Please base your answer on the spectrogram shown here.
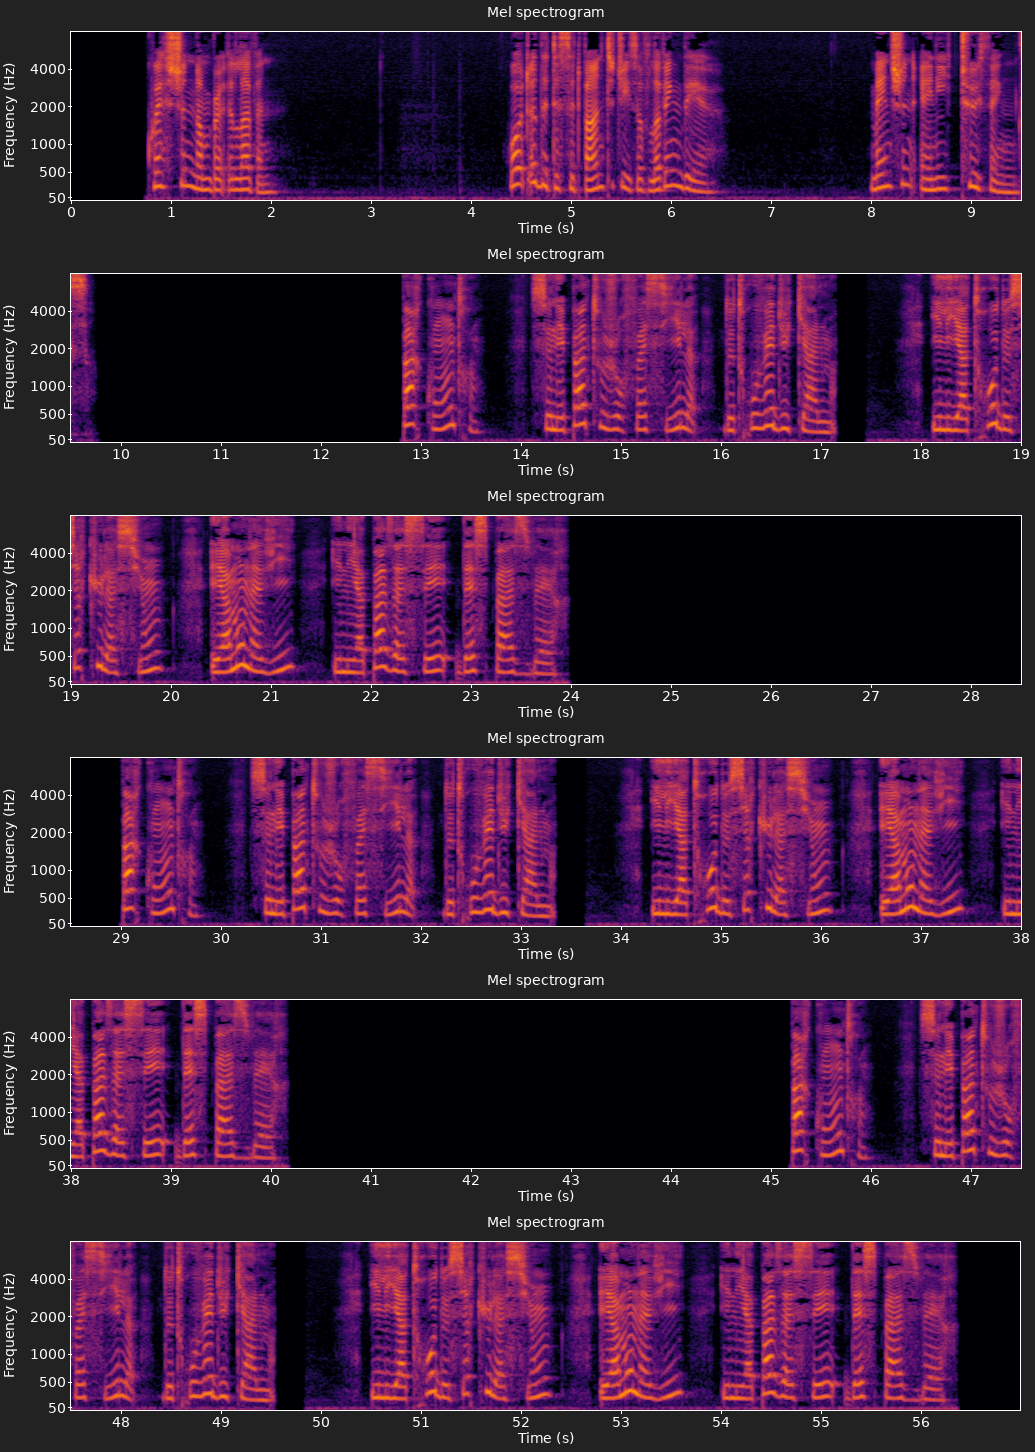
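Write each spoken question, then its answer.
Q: What are the disadvantages of living there?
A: Hard to find peace and quiet; too much traffic; not enough green space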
